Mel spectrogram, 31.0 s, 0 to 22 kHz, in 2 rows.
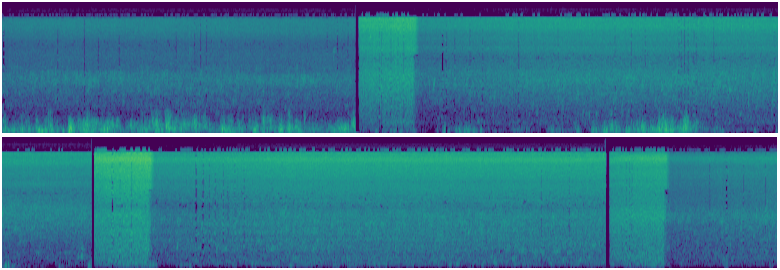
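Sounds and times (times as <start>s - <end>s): waterfall rushing: 17.2s - 28.9s.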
